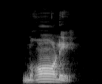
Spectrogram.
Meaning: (noun) 1. beating, hiding, thrashing 2. drubbing (heavy defeat); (verb) feminine singular of branlé
- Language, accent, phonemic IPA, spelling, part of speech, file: French, France, /bʁɑ̃.le/, branlée, noun / verb, LL-Q150 (fra)-branlée.wav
